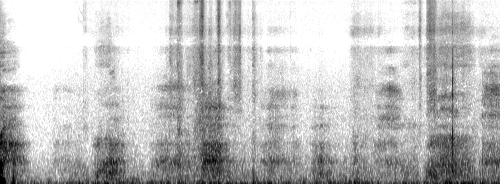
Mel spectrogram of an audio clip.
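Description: Almost quiet room, with a few faint, soft rustles and breaths scattered through.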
